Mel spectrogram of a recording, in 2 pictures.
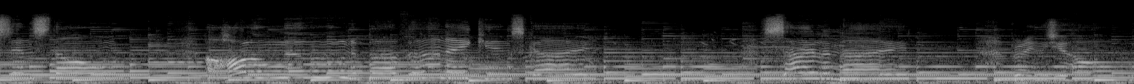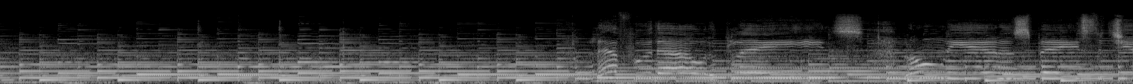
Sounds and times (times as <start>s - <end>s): Music: 0.0s - 22.6s.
